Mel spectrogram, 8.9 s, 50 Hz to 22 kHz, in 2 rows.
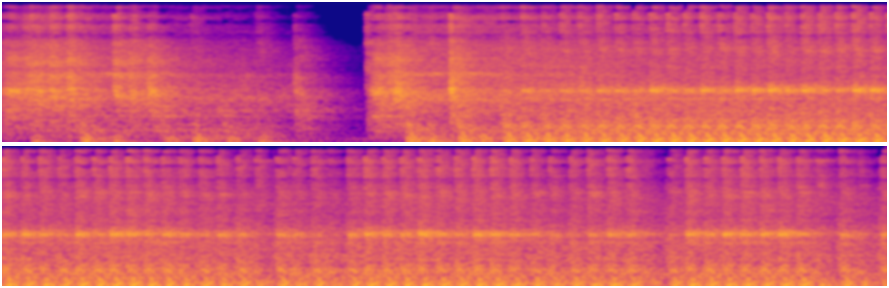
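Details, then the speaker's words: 1996 Honda FourTrax 300EX ATV, original carb rebuilt and reinstalled after a no-start: the single fires up after a brief cut and settles into a fast, steady thump, idling cleanly but too high; idle needs turning down. "So, it is idling, but we need to turn that idle down a little bit,"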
